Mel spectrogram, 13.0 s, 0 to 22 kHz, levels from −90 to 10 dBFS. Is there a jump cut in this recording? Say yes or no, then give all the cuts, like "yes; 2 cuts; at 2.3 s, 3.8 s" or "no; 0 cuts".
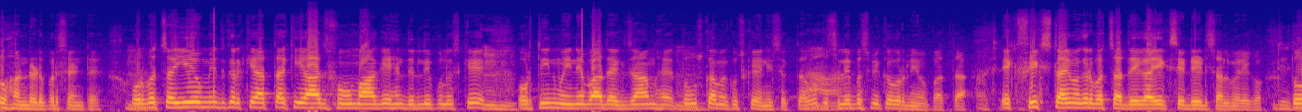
no; 0 cuts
